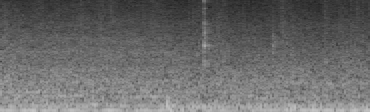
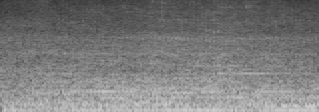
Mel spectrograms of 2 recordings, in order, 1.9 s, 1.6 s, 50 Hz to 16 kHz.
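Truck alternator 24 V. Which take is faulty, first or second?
second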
